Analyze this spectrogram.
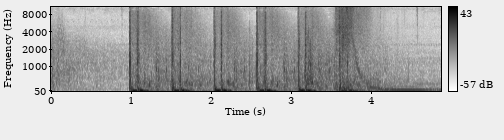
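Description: Gunshots crack in a quick series of bursts.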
